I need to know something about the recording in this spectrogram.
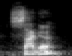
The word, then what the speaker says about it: Saggar: So, I've been building Saga. That's how it's pronounced.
